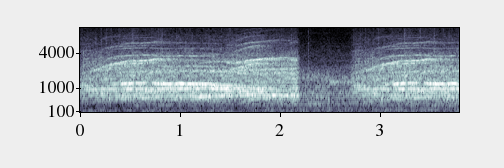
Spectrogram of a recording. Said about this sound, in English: And the crowd goes...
